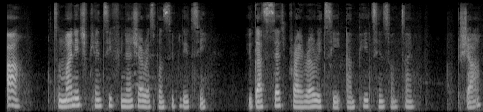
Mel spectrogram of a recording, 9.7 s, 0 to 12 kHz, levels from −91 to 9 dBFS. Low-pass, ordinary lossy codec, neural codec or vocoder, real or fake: 10.8 kHz; AAC, 32 kbps; none; real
